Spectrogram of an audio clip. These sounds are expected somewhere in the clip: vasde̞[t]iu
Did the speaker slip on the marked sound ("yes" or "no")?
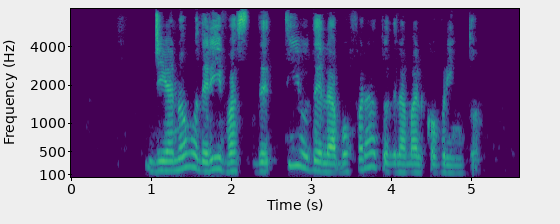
no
